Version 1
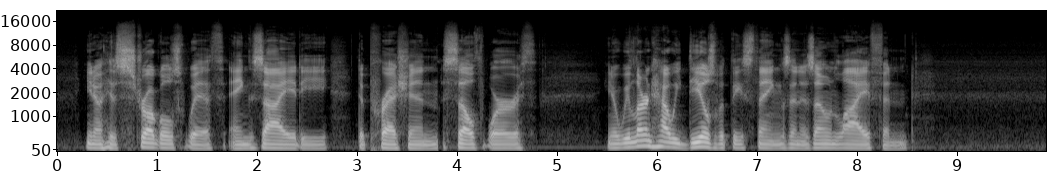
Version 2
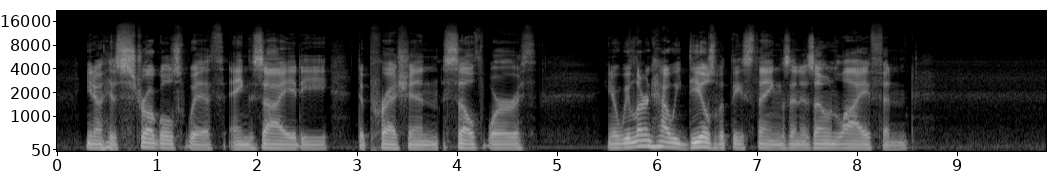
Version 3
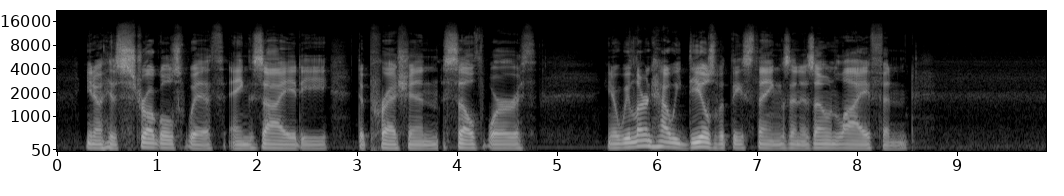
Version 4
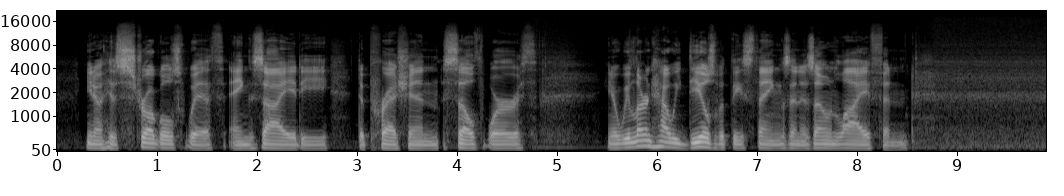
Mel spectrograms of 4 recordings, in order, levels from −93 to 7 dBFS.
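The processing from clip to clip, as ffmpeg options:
-filter_complex "[0:a]acrossover=split=460|3000[a][b][c];[b]acompressor=threshold=-30dB:ratio=3[d];[a][d][c]amix=inputs=3:normalize=0,volume=-5.5dB"
-af "lowshelf=f=240:g=-6.5,volume=1dB"
-af "highpass=120,areverse,acompressor=mode=upward:threshold=-43dB:ratio=2.5,areverse"

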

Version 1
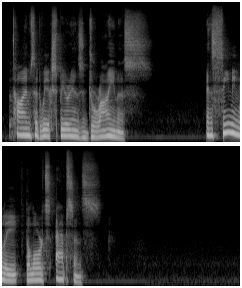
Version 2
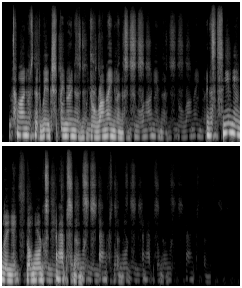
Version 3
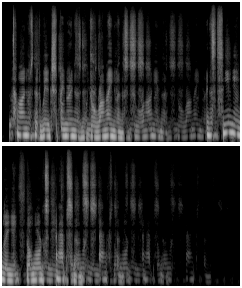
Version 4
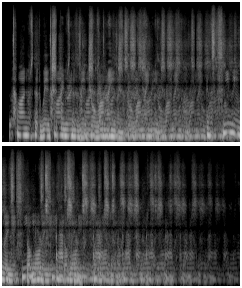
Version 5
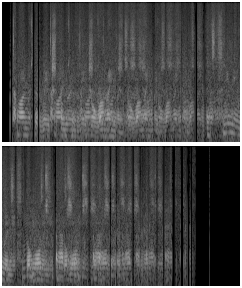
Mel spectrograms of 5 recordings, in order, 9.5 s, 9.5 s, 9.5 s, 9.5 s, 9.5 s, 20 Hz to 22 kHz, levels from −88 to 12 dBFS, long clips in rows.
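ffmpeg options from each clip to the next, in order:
-filter_complex "[0:a]agate=range=-33dB:threshold=-57dB:ratio=3:detection=peak,aecho=1:1:866|1732|2598:0.126|0.039|0.0121,acrossover=split=470[a][b];[a]aeval=exprs='val(0)*(1-1/2+1/2*cos(2*PI*6.3*n/s))':c=same[c];[b]aeval=exprs='val(0)*(1-1/2-1/2*cos(2*PI*6.3*n/s))':c=same[d];[c][d]amix=inputs=2:normalize=0,volume=6.5dB"
-filter_complex "[0:a]acrossover=split=150|3000[a][b][c];[b]acompressor=threshold=-37dB:ratio=2[d];[a][d][c]amix=inputs=3:normalize=0"
-af "aecho=1:1:740|1332|1806|2184|2488:0.631|0.398|0.251|0.158|0.1"
-af "highpass=f=640:t=q:w=4.9,acrusher=bits=5:mix=0:aa=0.000001"

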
